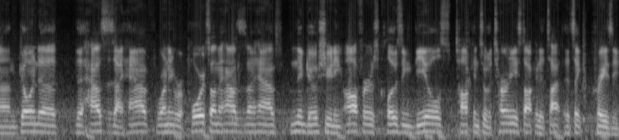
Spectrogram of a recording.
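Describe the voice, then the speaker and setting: A man speaks at a fairly quick pace and a medium pitch, with noticeable background noise behind him. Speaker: realtor. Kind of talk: casual vlog monologue. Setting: in a car. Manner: fast.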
